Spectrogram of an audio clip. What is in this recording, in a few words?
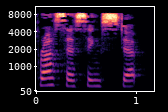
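"processing step", English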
